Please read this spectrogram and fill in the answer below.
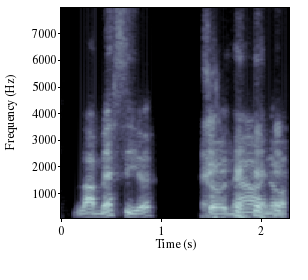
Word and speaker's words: La Masia: All this time I've been pronouncing La Masia the wrong way. It's La Messia.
